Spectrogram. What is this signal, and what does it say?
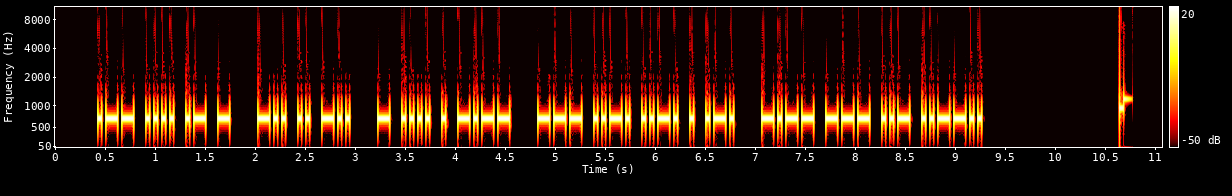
Morse code, heard as a keyed tone, about 32 wpm, 700 Hz. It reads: WHAT DID THEY OFFER YOU?
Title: Sentences from Top 1000 Words - Review Part 4 - 30wpm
